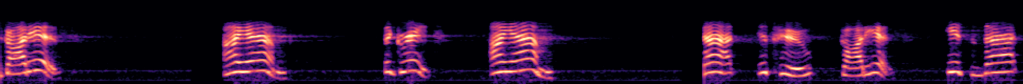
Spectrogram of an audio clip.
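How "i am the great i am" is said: higher and louder, ringing out each word; proclaiming. Acted. Preacher booms God's name to the congregation, loud and high. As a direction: proclaim it like a grand declaration.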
